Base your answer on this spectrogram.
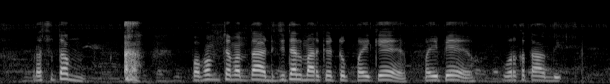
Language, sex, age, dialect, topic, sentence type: Telugu, male, 41-45, Southern, banking, statement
